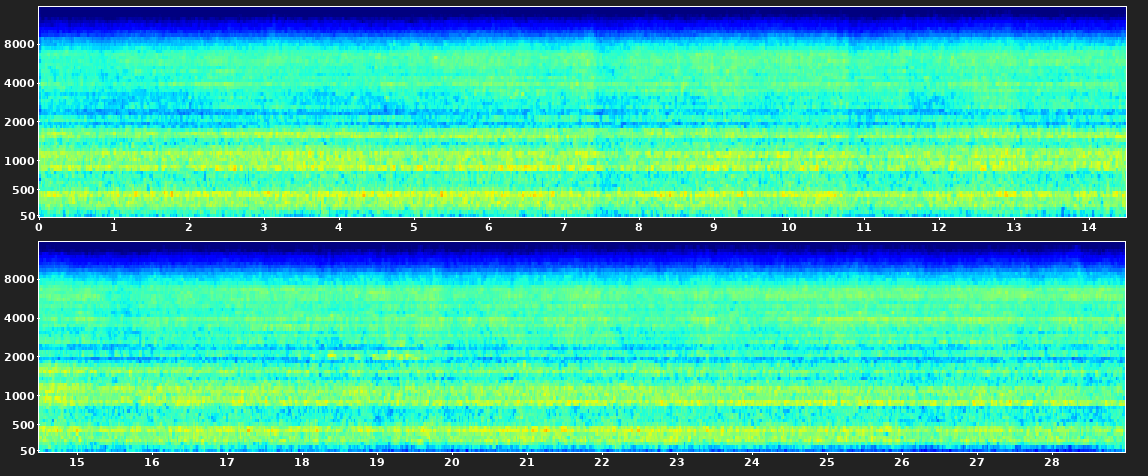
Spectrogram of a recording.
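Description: Steam locomotive moving slowly with a train of goods wagons, giving a steady hiss of escaping steam with no distinct exhaust beats.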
